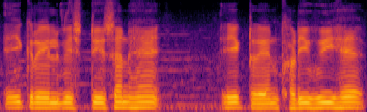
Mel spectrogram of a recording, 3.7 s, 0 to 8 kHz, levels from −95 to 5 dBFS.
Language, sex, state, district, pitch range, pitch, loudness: Hindi, male, Madhya Pradesh, Katni, 130-140 Hz, 135 Hz, -15 LUFS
